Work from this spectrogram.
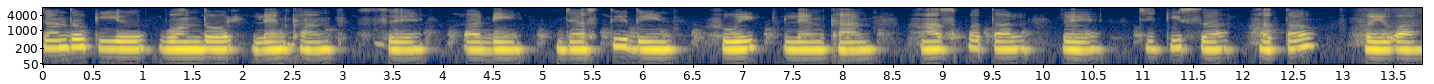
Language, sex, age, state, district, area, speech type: Santali, female, 18-30, West Bengal, Bankura, rural, spontaneous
